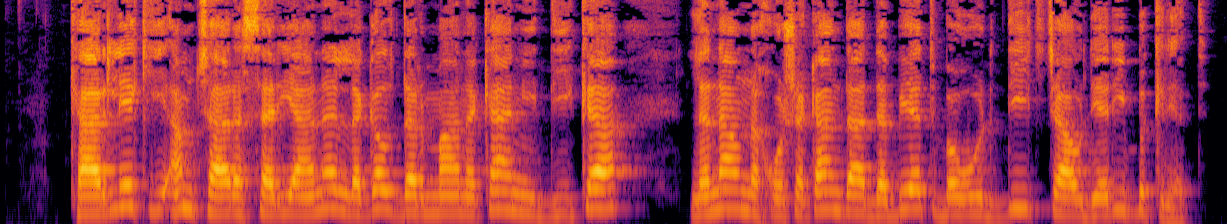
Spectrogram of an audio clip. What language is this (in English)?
Central Kurdish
